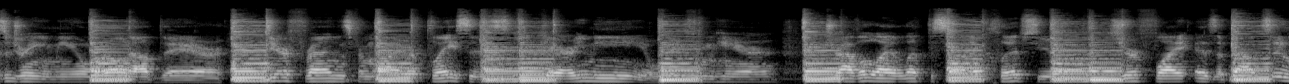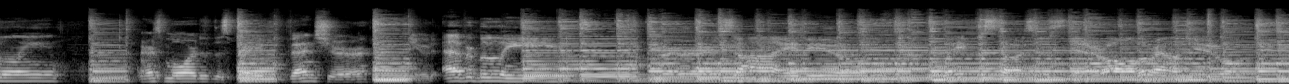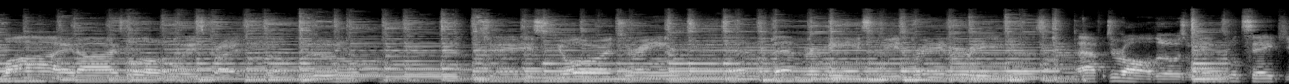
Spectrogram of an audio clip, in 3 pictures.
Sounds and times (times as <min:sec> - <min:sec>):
Music: 0:00.0 - 0:05.8, 0:06.6 - 0:08.6, 0:09.4 - 0:11.4, 0:12.2 - 0:13.2, 0:13.8 - 0:15.8, 0:16.5 - 0:38.5.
